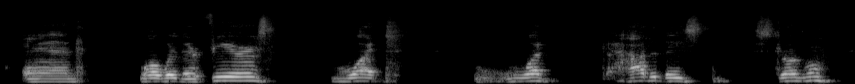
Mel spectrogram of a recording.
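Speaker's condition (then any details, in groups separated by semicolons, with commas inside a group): Cerebral palsy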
